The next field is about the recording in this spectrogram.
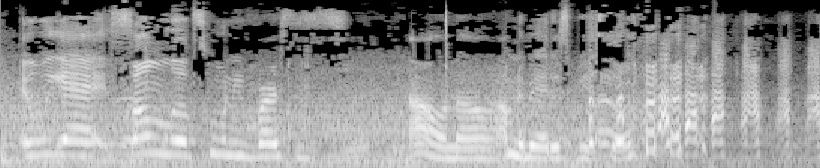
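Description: With crowd noise in the background, a woman speaks at a high pitch and a very slow pace with lively intonation. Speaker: vlogger. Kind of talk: casual vlog chat. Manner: animated.

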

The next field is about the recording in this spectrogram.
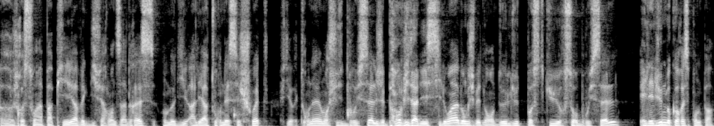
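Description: A man talks at a very fast pace with hardly any pauses, his medium-pitched voice somewhat breathy and ordinary in pitch variation. The recording is very clean, with a silent background. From Belgium, Brussels suburbs. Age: 40s. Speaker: recovering addict, content creator. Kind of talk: testimony.

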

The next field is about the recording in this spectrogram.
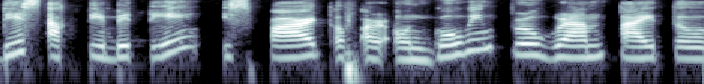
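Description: A woman at a moderate pace, dry with no echo, against a quiet background. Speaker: event host. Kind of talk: formal emcee opening remarks. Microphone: headset.

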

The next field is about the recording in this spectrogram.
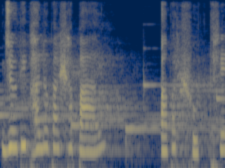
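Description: A woman's voice with music in the background. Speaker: professional reciter. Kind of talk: poetry reading. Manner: emotional.

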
